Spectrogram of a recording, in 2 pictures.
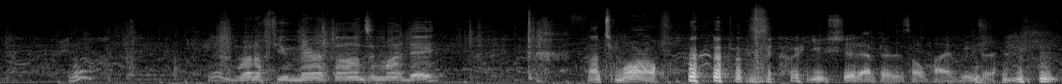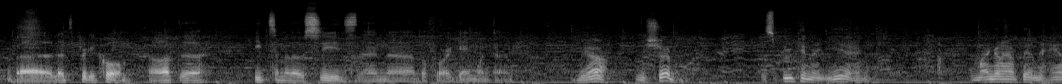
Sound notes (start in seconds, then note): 6.3 chuckles; 6.5 Drew laughs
